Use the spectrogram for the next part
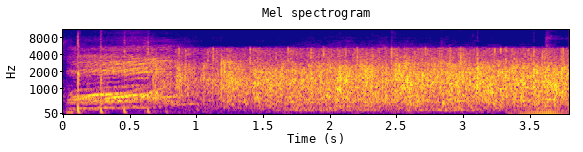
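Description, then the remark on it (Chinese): A crowd of school students bursts into sustained applause during a speech, dense overlapping clapping that stays loud and steady for several seconds, with a few distinct claps standing out at the very start. “能不能等一下再鼓掌啊？鼓掌。”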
